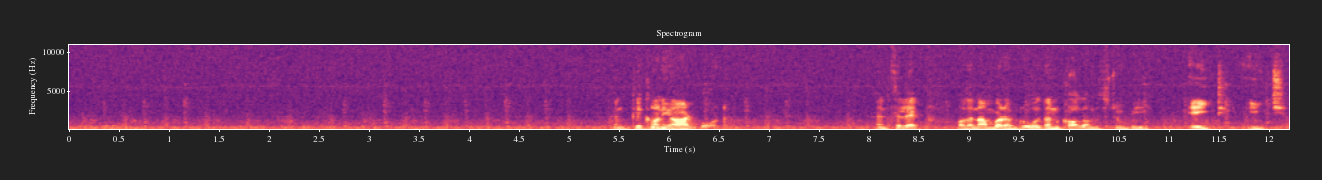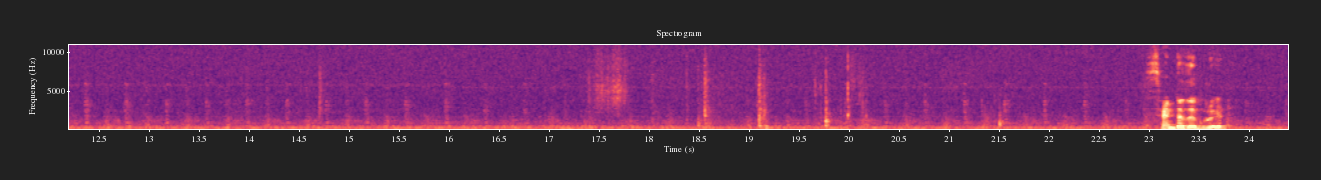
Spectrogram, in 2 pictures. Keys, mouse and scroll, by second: 1.9 click, 4.9 click, 17.6 click, 22.9 click.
